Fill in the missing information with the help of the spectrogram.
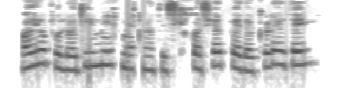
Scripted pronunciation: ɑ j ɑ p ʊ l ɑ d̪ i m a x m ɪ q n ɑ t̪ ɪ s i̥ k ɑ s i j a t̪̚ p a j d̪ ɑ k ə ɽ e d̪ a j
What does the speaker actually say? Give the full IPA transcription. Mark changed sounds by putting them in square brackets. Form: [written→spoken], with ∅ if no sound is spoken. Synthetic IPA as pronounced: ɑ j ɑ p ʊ l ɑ d̪ i m [a→e] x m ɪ q n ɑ t̪ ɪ s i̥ [k→x] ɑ s i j a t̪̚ p a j d̪ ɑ k ə ɽ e d̪ a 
